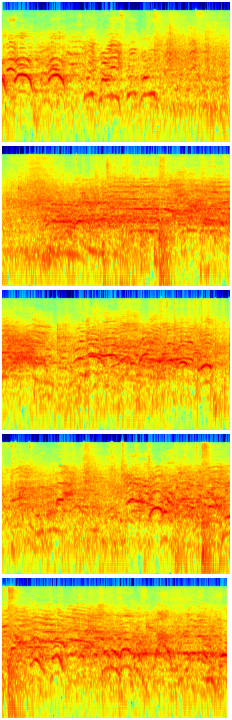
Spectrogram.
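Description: Ice hockey skates scrape and carve across the ice.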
